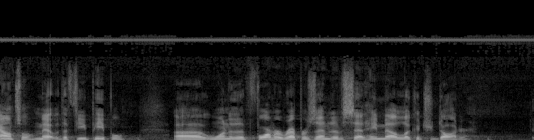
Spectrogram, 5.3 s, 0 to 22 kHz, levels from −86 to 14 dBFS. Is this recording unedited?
yes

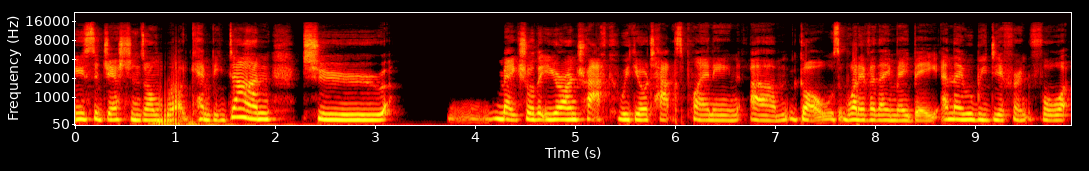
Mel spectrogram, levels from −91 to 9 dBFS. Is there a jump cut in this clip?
no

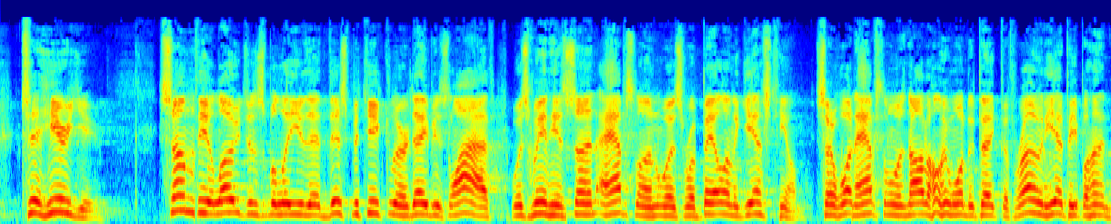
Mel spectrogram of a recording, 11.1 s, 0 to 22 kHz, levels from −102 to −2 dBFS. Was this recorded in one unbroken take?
no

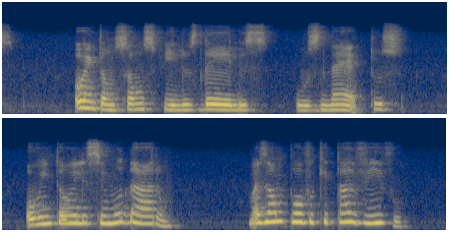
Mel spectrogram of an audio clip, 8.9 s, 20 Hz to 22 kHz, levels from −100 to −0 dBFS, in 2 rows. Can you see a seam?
no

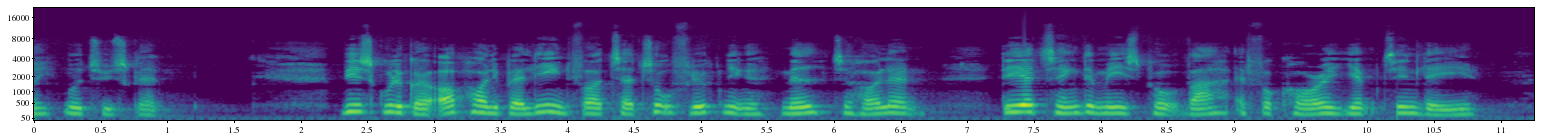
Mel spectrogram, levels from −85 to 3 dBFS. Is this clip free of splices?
yes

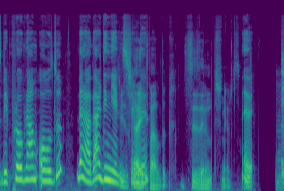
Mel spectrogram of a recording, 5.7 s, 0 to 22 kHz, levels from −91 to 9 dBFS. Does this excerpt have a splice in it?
yes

